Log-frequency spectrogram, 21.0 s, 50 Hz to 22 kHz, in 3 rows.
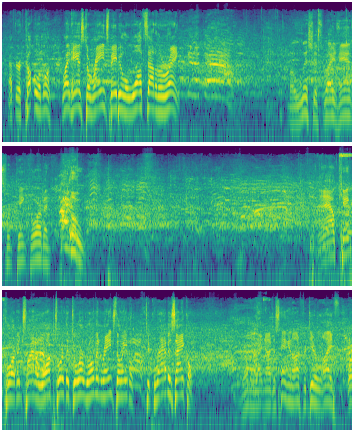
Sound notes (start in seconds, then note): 9.0 crowd shouting and chanting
